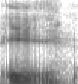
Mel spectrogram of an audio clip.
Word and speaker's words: Yi: why is it Y-I but pronounced E? – So thank you again.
